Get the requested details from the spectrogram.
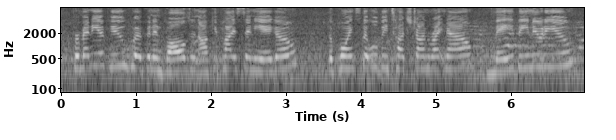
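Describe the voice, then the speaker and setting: A high-pitched woman at a fairly quick pace over noticeable background noise. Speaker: community activist. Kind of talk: prepared speech read aloud at a public assembly. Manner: formal.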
